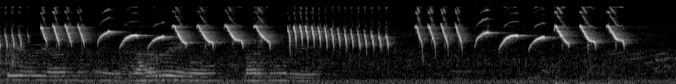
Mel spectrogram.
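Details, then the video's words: Long-tailed shrike singing a varied song to provoke other shrikes: rapid trilled runs of high downslurred notes, curved whistled slurs, and a fast buzzy rattle, with faint lower chirping behind. "SUARA cendet gacor ARECARE pancingan cendet agar bunyi EMOSI"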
